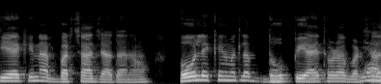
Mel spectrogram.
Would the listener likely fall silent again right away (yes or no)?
no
